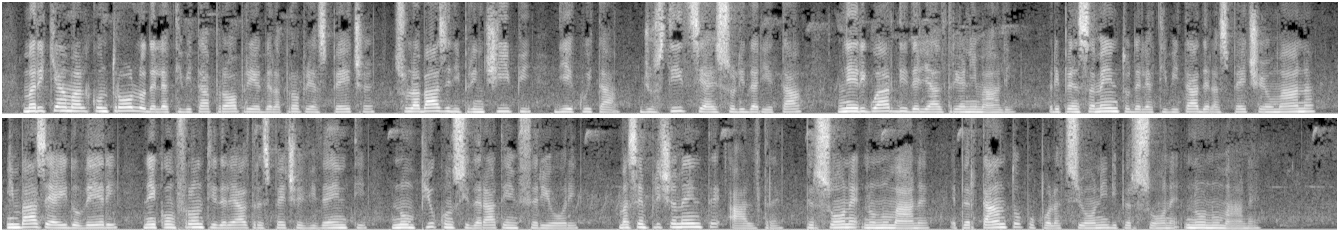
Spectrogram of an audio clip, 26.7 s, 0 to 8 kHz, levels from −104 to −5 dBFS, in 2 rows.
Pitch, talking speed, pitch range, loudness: 195 Hz, 130 wpm, 185-215 Hz, -14 LUFS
